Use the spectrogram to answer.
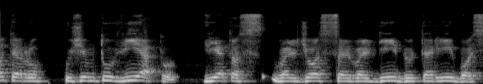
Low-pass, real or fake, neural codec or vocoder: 10.8 kHz; real; none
